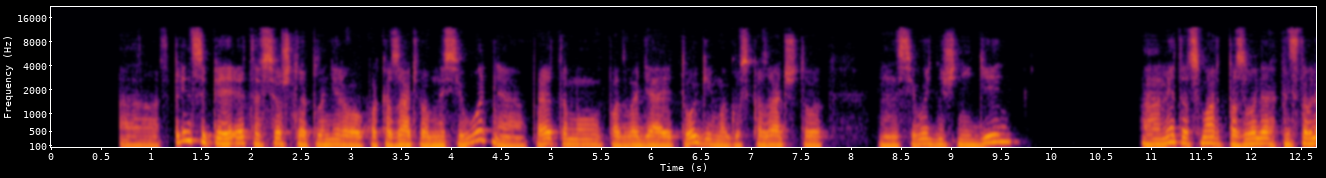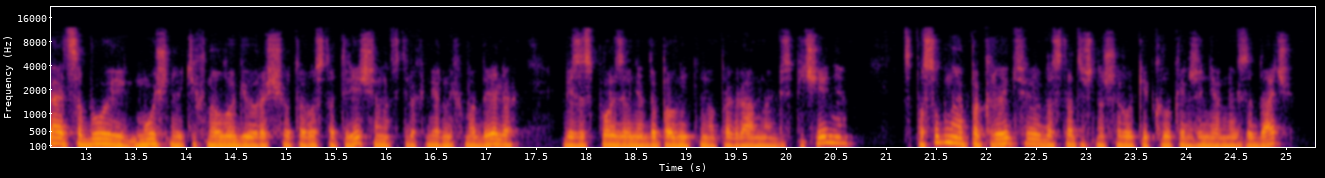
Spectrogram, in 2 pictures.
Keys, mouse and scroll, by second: 1.2-1.7 scroll, 1.7-2.7 scroll, 3.3-3.7 scroll.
